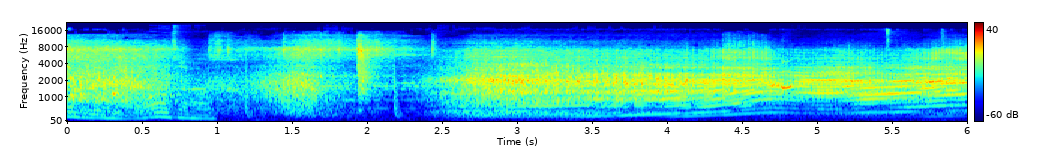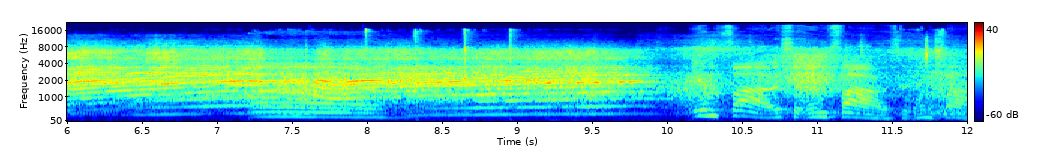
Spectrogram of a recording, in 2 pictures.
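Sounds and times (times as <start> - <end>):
car engine accelerating hard: 2.4 - 10.2.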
